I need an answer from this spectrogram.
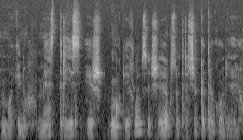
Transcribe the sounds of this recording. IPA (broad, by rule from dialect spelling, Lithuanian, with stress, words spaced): moːkʲɪˈnʲuː ˈmʲɛs ˈtʲrʲiːs ɪʃ moːˈkʲiːklˠoːs ɪʃʲˈeːjoːm sʊ tʲrʲɛˈt͡ʃʲɛ kɐtʲɛˈɡoːrʲɪjɛ ˈjɛʊ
